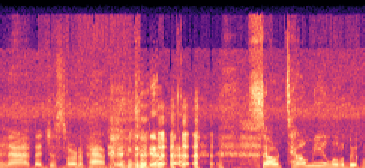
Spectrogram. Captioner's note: laughing loudly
